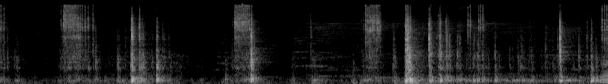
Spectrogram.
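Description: Wrench working 13 mm seat bolts loose inside a Renault Twingo phase 2, a run of close ratcheting clicks and metallic clunks in short uneven bursts, with no talking.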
